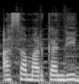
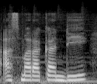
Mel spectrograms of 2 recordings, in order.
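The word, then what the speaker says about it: As-Samarqandi: Ibrahim atau Makdum Ibrahim assamarkandi diperkirakan lahir di samarkan Asia Tengah pada paruh awal abad 14 babat tanah Jawi versi meinsma menyebutnya Asmara Kandi mengikuti pengucapan lidah Jawa terhadap asamar Kandi berubah menjadi asmarakandi Maulana Malik Ibrahim kadang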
